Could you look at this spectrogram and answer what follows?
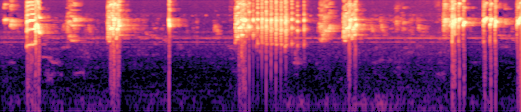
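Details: Violet parblue creamino fighter lovebird in long 'ngekek panjang' chatter for training other lovebirds: piercing isolated notes, then a rapid rattling trill of evenly spaced pulses, followed by more shrill chattering bursts.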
